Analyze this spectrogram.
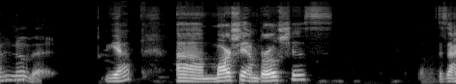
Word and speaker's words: Ambrosius: Marsha Ambrosius. Is that how you say her name? Marsha Ambrosia, yeah.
